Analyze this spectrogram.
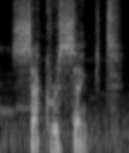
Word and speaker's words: sacrosanct: how do you pronounce it? Sacrosanct.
